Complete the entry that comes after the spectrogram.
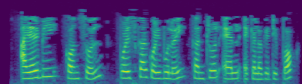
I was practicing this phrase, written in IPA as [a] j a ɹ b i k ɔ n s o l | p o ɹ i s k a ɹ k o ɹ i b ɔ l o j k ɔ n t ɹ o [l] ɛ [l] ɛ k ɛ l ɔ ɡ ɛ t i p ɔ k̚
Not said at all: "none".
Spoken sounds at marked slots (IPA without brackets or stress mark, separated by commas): a, l, l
